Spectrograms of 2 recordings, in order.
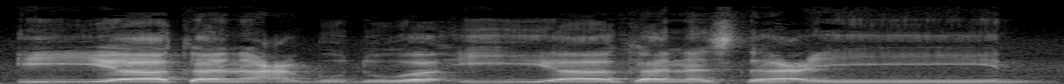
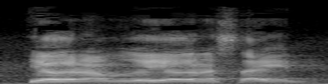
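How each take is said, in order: First: The y sound in the first iyyaka is doubled. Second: The y sound in the first iyyaka is single. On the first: The speaker calls it right. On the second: The speaker calls it wrong.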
